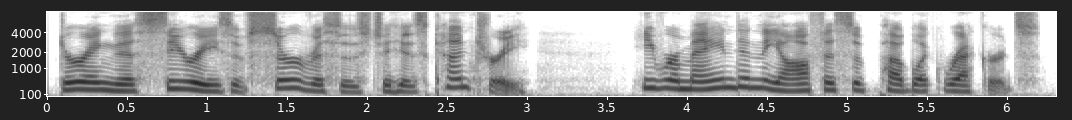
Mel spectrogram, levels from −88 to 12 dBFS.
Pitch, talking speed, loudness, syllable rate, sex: 210 Hz, 150 wpm, -18 LUFS, 4.9 syllables/s, female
